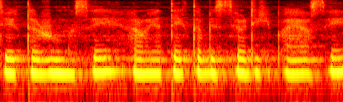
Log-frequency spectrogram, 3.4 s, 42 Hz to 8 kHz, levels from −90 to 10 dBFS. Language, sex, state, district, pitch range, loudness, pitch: Nagamese, female, Nagaland, Dimapur, 185-195 Hz, -18 LUFS, 190 Hz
